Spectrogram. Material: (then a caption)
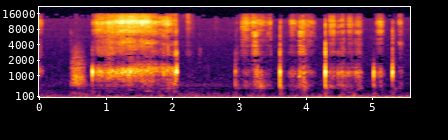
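Laminated cardboard. A long acrylic nail traces and scratches along the glossy laminated photo cover of a large hardcover book lying flat. Bright, papery scratching strokes sweep back and forth, some drawn out and some short and quick, with small sharp clicks where the nail catches. A faint low hum runs underneath throughout.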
